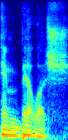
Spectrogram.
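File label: "embellish", English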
